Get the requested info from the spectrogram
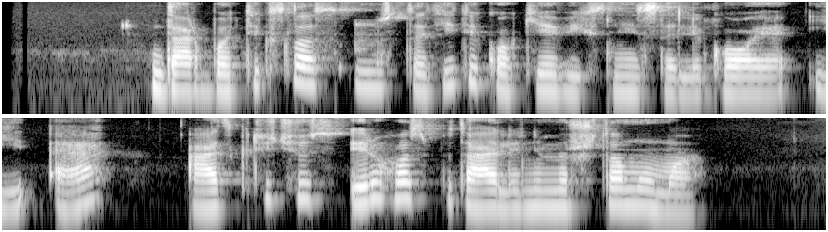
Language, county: Lithuanian, Vilnius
